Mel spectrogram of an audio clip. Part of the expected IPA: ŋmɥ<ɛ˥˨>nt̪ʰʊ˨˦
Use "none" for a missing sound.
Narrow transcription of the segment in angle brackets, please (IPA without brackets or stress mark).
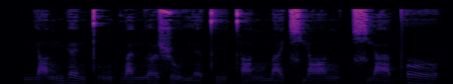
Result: ɛ˥˨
